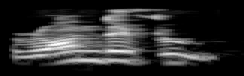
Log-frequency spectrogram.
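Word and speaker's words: rendezvous: For example rendevu here jed is silent.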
